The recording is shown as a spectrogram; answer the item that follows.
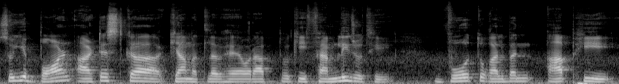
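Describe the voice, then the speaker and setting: A man's voice: mid-range voice, fairly even intonation. A man hosting a podcast who interviews his guest with short, prompting questions and mixes English into them. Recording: faint background noise.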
